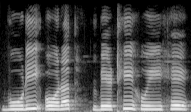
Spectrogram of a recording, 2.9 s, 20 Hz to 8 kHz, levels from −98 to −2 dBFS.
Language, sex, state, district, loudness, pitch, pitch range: Hindi, female, Madhya Pradesh, Bhopal, -14 LUFS, 250 Hz, 240-270 Hz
